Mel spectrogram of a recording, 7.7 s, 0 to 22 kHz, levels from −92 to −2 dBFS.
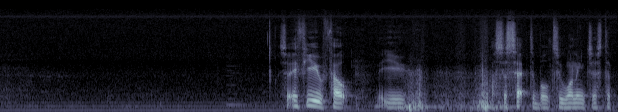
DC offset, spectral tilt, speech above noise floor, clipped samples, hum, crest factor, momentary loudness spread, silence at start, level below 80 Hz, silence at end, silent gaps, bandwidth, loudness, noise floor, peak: under 0.1%; -5 dB/octave; 28 dB; under 0.1%; 50 Hz at -70 dBFS; 24 dB; 22 LU; 2.85 s; -64 dBFS; 0.05 s; none; 16.5 kHz; -38 LUFS; -65 dBFS; -16 dBFS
